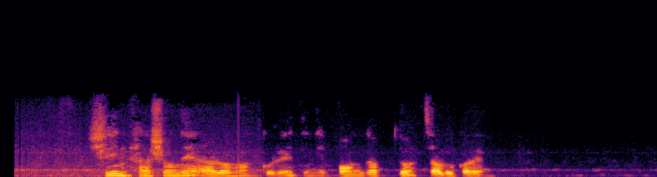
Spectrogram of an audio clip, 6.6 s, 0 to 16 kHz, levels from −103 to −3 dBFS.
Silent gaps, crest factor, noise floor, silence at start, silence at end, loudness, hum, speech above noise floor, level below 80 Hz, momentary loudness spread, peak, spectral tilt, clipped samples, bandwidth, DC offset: none; 18 dB; -69 dBFS; 0.95 s; 1.75 s; -20 LUFS; none; 50 dB; -56 dBFS; 11 LU; -2 dBFS; -8.5 dB/octave; under 0.1%; 7 kHz; under 0.1%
